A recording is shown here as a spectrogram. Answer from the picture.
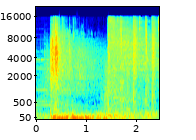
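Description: Title-sequence sound effect: a short whoosh into a sudden deep boom hit about a third of a second in, ringing out for about a second alongside theme music.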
